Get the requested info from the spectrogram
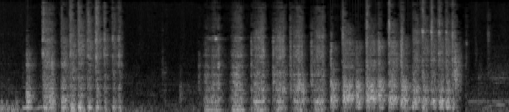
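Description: Rusted metal parts of a rotary grater scraping and grating against each other as it is taken apart, in two bouts of rapid, scratchy metal-on-metal rasping, the second about three seconds long.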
